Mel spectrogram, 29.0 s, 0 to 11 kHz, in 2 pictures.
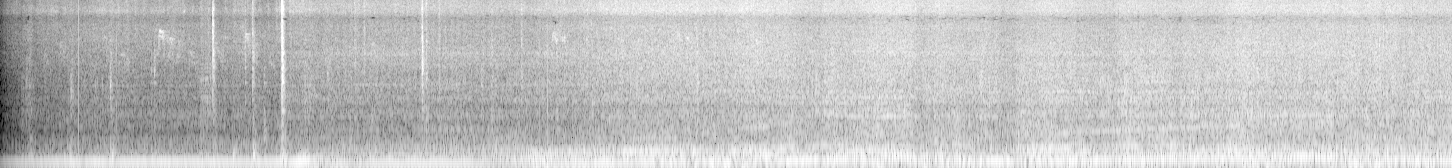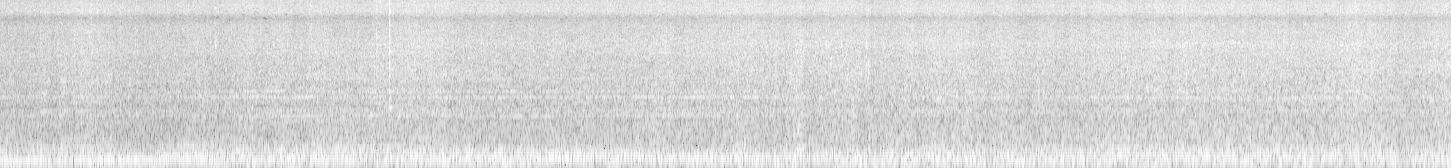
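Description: Morris Minor's Marina 1300 four-cylinder engine heard from inside the cabin, pulling hard on a hill climb, its note shifting with gear changes in the first few seconds and then running loud and steady under load, with road and wind noise. A few sharp clicks come about two to three seconds in.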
